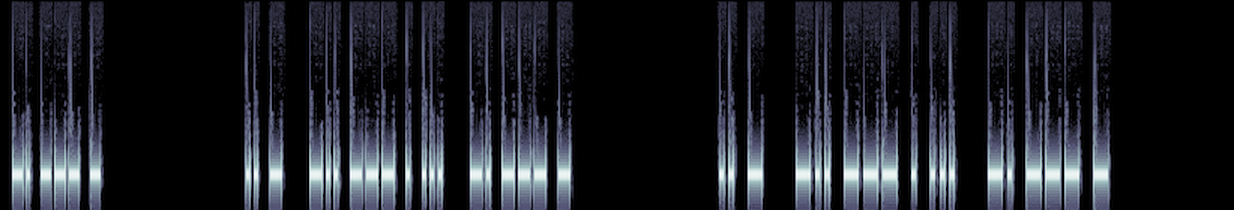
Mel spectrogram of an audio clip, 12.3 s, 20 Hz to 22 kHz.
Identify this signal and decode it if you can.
Morse code, heard as a keyed tone, about 30 wpm, 700 Hz. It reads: NOT IT DOES NOT IT DOES NOT
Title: Speed-Racing - Sets of 3 Words 25wpm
